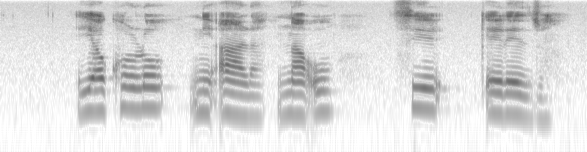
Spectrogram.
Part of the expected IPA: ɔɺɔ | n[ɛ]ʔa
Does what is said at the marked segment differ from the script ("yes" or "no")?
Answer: yes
